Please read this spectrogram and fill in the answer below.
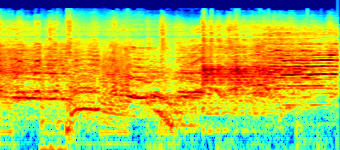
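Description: Live reggae band playing, keyboards and bass, with a man's drawn-out vocal calls into the microphone gliding over the music.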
